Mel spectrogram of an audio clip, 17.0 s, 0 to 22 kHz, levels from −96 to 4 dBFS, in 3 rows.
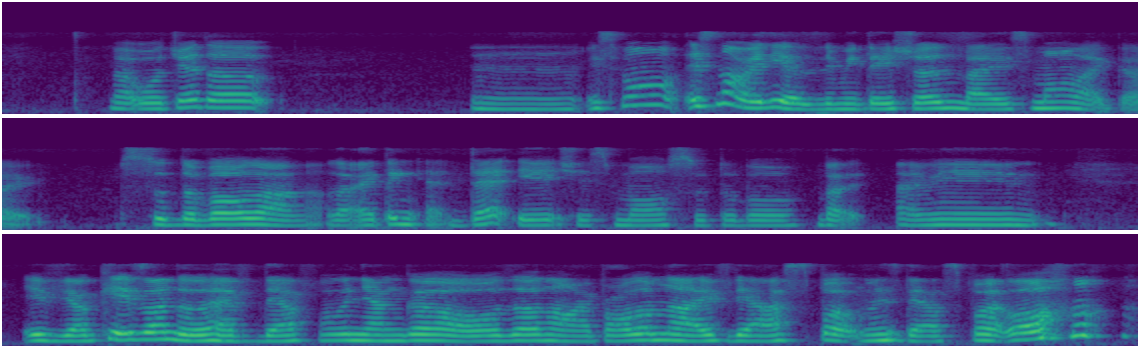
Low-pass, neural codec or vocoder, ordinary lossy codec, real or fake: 7.2 kHz; none; none; real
